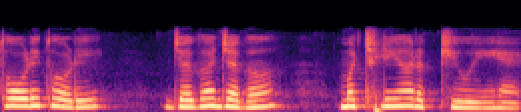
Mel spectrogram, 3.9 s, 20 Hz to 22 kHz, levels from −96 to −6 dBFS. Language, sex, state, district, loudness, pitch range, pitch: Hindi, female, Himachal Pradesh, Shimla, -15 LUFS, 225-260 Hz, 240 Hz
